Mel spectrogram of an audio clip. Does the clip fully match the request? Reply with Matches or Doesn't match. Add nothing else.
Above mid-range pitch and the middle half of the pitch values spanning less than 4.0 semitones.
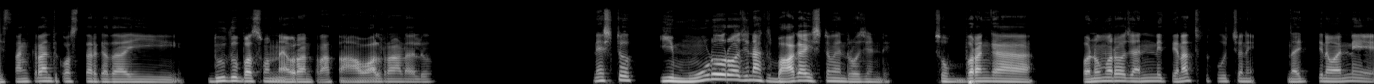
Doesn't match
